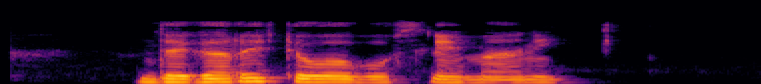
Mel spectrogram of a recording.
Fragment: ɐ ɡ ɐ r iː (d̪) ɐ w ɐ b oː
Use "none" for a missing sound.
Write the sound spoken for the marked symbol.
t̪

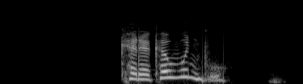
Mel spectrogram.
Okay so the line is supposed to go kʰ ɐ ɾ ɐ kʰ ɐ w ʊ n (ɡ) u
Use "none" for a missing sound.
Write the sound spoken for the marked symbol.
b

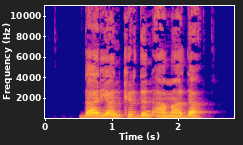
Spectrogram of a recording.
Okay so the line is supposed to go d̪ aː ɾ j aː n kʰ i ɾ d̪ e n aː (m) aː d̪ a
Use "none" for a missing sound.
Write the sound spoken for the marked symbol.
m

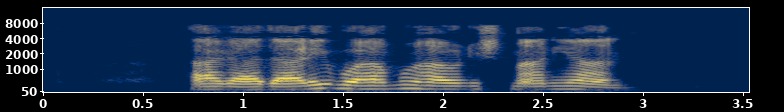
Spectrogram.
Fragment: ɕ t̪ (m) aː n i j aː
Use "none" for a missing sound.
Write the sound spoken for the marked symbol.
m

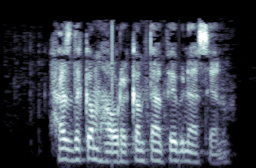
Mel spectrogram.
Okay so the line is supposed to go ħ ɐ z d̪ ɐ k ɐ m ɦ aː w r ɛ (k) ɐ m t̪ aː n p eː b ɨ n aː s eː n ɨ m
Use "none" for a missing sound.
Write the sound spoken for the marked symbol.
k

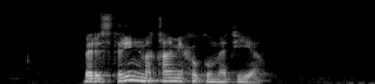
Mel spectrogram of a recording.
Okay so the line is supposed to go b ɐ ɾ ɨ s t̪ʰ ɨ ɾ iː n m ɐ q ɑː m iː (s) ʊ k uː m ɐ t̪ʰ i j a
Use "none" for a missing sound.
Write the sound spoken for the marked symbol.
ħ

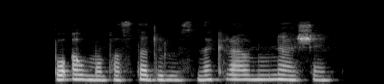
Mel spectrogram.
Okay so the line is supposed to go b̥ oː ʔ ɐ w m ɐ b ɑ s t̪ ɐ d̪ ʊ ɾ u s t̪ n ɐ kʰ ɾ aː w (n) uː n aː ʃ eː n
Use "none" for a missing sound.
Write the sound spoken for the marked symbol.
n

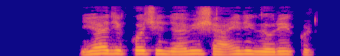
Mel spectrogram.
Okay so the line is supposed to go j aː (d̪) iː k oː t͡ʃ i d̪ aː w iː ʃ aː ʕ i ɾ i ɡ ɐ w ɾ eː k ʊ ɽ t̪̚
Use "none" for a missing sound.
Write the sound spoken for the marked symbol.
d̪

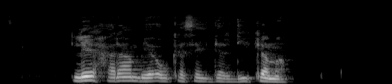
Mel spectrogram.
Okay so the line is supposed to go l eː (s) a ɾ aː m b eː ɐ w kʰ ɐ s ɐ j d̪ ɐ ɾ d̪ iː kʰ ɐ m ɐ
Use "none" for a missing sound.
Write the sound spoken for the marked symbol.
ħ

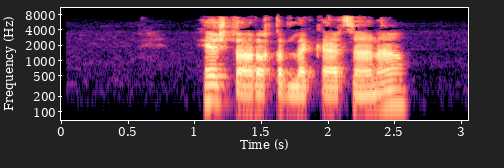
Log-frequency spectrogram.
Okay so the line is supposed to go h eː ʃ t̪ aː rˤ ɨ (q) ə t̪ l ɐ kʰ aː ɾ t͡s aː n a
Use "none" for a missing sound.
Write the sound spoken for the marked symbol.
q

